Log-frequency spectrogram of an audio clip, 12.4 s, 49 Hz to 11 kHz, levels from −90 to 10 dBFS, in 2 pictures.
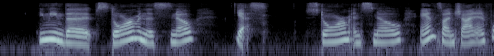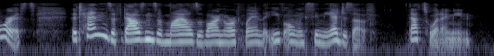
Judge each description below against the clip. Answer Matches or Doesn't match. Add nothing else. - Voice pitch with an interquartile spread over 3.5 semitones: Matches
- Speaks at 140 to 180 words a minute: Matches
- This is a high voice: Matches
